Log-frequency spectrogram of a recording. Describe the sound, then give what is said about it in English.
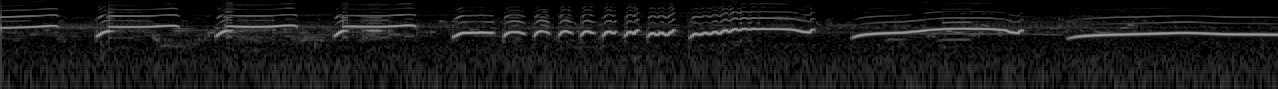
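Loud, clear shorebird whistles dropping from the sky over their breeding grounds on the prairies: several rising, slurred notes, then a quick rapid trill-like series, followed by longer upslurred and level whistled calls, high-pitched and ringing, with no talking. “And their whistles can be heard again, dropping from the sky.”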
